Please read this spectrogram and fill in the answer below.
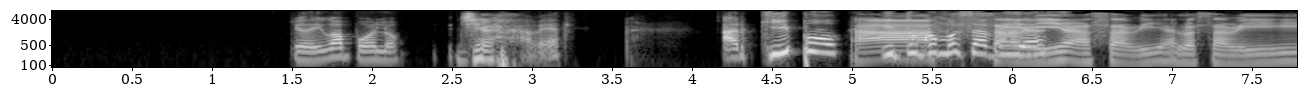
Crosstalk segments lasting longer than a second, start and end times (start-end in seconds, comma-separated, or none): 5.0-6.4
